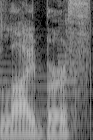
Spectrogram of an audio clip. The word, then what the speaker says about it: Lyberth: name is rasmus lubit we would pronounce that rasmus live birth but in the greenland is the r is a bit muslim l-y-b-e-r-t-h and he has a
